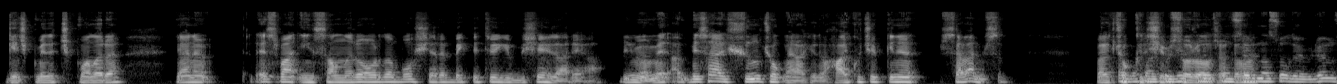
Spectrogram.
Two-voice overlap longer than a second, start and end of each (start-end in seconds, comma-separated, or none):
11.2-12.6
